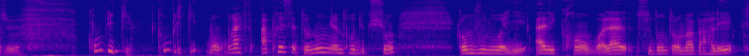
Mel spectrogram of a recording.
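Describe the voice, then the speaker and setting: At a fairly slow pace, a woman speaks in a dark, mellow tone at medium pitch, in a very clean recording with a silent background. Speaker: booktuber and novelist. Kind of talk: casual vlog monologue. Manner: halting, many fillers and repetitions.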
